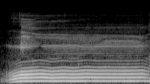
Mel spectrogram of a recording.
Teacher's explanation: Mesti ada dengungan getaran di dalam hidung. Bukan di luar hidung, tak payah getar-getar macam ni.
